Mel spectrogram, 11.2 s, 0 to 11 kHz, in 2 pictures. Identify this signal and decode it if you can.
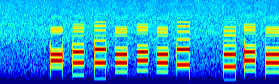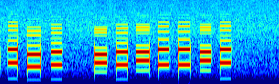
DTMF, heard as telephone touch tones, dialled by hand, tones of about 230 ms. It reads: *897076 107915 7506609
